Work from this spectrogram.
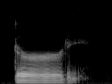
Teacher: The T makes a fast D in the middle. D, dirty, and make that sound, like in burger.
